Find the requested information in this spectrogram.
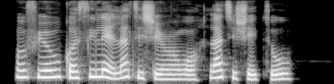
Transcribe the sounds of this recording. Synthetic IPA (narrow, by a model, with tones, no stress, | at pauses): mo˧fi˧o˧ɾu˦kɔ˧si˦lɛ˦˨la˦ti˧ʃe˨ɾ̃ã˨wɔ˨la˦ti˧ʃe˨tʰo˨˦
